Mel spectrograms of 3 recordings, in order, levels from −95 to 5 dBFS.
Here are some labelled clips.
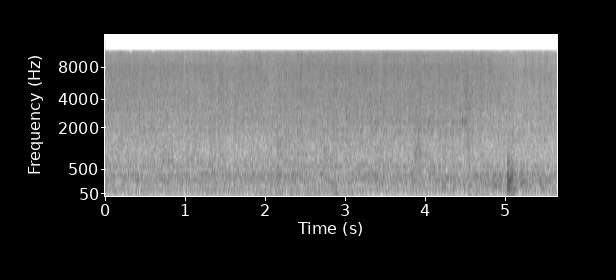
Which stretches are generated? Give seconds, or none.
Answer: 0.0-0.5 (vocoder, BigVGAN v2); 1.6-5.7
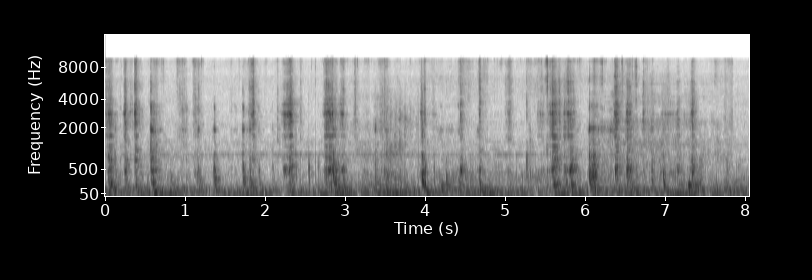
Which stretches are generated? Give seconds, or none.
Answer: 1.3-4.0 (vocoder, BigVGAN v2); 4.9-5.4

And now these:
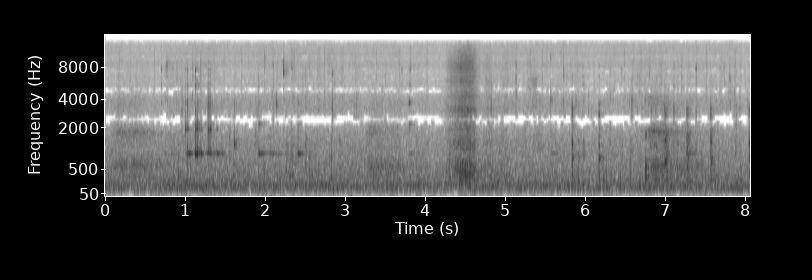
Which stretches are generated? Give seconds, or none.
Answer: 0.0-1.3 (vocoder, BigVGAN v2); 1.9-5.2

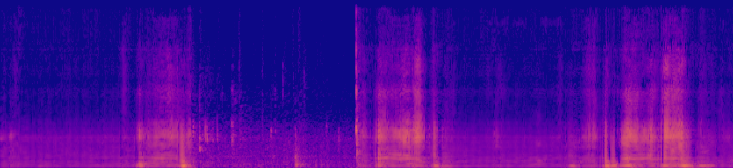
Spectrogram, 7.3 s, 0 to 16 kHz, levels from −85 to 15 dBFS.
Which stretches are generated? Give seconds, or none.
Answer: 0.0-1.9 (vocoder, BigVGAN v2); 3.6-7.3

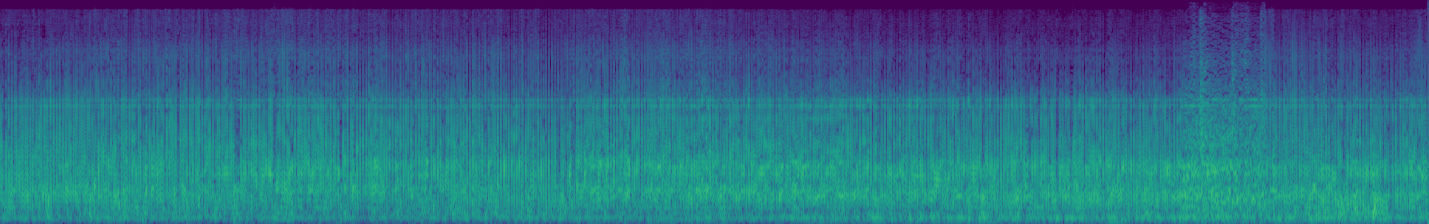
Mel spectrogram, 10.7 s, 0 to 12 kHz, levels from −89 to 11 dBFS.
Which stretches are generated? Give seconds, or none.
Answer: 0.0-8.9 (vocoder, BigVGAN v2); 9.5-10.7

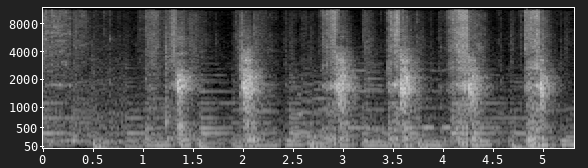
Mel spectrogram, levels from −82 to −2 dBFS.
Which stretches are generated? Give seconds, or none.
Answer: none

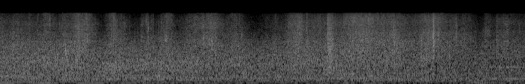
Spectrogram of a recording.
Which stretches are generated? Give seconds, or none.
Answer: 1.4-2.6 (vocoder, BigVGAN v2); 3.3-5.3

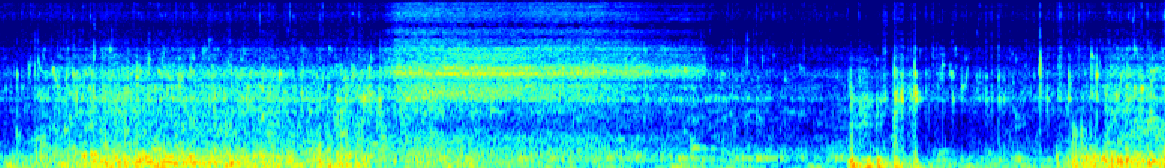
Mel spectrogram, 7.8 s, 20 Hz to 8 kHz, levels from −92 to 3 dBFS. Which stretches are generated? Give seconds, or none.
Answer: 3.4-4.0 (vocoder, BigVGAN v2)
